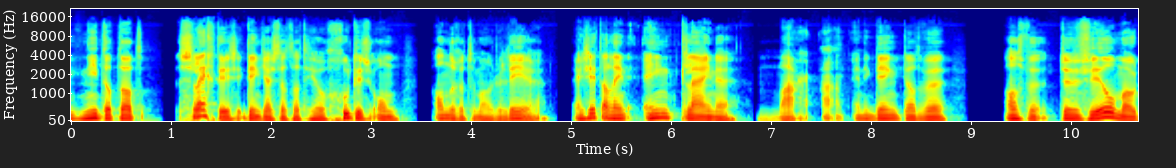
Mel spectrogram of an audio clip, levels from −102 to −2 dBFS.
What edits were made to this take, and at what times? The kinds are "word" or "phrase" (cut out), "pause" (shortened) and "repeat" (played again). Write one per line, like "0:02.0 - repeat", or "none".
0:04.9 - pause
